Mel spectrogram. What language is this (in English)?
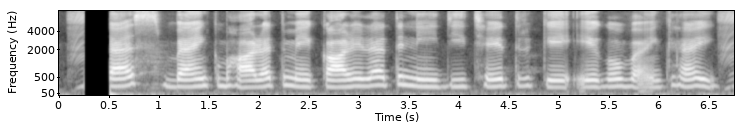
Magahi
